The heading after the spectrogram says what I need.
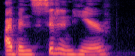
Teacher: he says sitting as if he dropped the final sound, so it sounds like sit in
